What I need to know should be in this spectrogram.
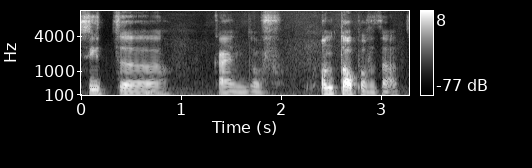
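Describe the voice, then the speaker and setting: The voice carries a Ukrainian accent and sounds dry and close, with no echo. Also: man. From Ukraine. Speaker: caller. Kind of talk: casual chat. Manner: halting.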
